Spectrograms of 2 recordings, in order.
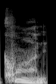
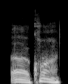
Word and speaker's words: Quan: Rich homie Quan. Yes. Okay. Can we just call him Rich? Uhwan. Okay. Quan. Yeah. Yeah. Both one syllables. Yeah. Can use either one of them.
